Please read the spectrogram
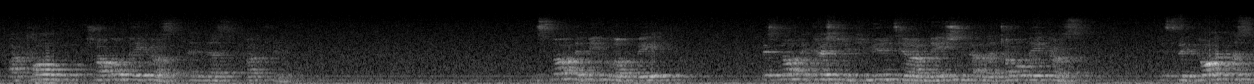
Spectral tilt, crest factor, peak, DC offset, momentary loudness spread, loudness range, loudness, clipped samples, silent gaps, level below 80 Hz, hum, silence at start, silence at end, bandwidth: -5 dB/octave; 24 dB; -6 dBFS; 0.1%; 17 LU; 9 LU; -29 LUFS; under 0.1%; none; -44 dBFS; none; 0 s; 0 s; over 20 kHz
